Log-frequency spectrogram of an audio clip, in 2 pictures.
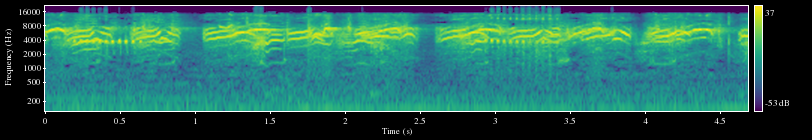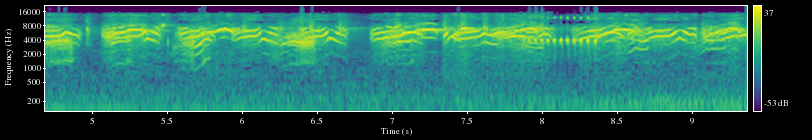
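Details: Alarmed sunbird, frightened and threatened, blended with a prinia in a wild-bird lure: bursts of frantic, very high squeaky twittering about a second long, separated by brief pauses, over a faint low hum.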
